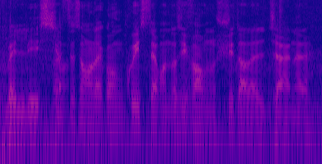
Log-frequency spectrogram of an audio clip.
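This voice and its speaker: Male motovlogger, thirties, medium pitch, enthusiastic, recorded inside a helmet over noticeable bike noise. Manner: enthusiastic, talking in short phrases. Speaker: motorcycle vlogger. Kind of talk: motovlog commentary while riding. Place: outdoors on a motorbike, inside a helmet. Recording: motorcycle and outdoor ambient noise.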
